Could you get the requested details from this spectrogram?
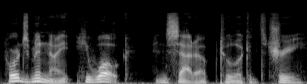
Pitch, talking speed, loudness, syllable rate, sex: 95 Hz, 235 wpm, -18 LUFS, 5.7 syllables/s, male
